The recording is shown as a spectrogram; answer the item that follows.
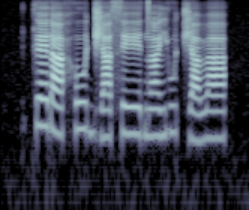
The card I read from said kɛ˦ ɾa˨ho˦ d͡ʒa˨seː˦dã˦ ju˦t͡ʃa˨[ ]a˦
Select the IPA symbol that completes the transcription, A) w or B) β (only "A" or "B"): B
